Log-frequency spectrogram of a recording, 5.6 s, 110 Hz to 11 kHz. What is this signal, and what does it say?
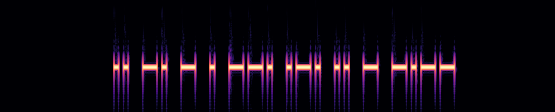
Morse code, heard as a keyed tone, about 25 wpm, 700 Hz. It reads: INTEGRITY
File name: Nine Letter Words - 25wpm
